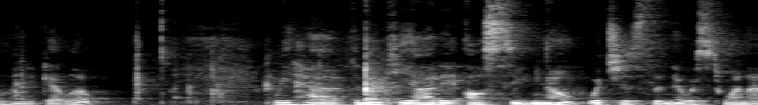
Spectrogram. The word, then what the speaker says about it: Alcigno: Richard Boo, the Minchiate Alcigno, C-I-G-N-O. I think the G is silent, so I think I'm saying it properly. Alcigno.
